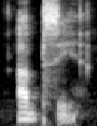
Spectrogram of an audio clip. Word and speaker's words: ⲉⲯⲓ: Uh in in keeping with how I was pronouncing the letter p previously uh as a b instead of a p absy absy. Uh however there's nothing wrong with pronouncing it uh as absy either.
